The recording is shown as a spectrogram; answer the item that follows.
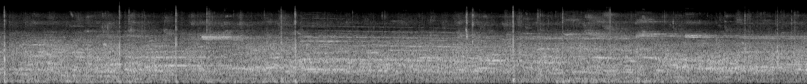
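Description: Big-hall ambience of many volleyball courts in play: a steady babble of many voices with frequent sharp smacks and bounces of volleyballs from around the hall, and a few short high squeaks.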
